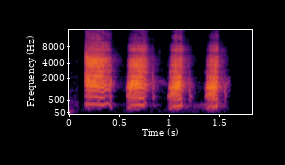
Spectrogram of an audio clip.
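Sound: duck quacking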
